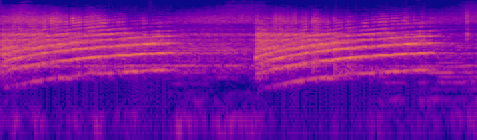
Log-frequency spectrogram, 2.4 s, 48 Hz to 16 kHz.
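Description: Electronic whooping alarm sound effect in a radio broadcast: two rising sweeps, the second about a second and a quarter in. It falls about sixty seconds after 'you are on the clock', so it marks the end of the pledge drive's 60-second countdown clock.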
